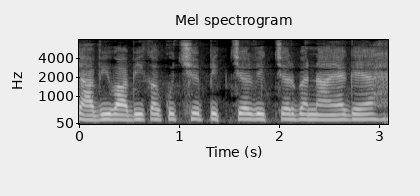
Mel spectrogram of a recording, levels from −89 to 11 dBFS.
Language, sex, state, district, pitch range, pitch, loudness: Hindi, female, Maharashtra, Washim, 175-190 Hz, 185 Hz, -17 LUFS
